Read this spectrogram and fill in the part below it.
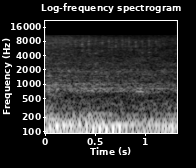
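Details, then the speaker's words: Car with a fourth-cylinder misfire that persisted after new spark plugs, ignition coil, fuel injector, and before an ECM swap: deep, lumpy idle with an uneven low thump and shake; likely two cylinders now missing. "but it's four cylinder mission actually probably more than four cylinder missing now because um i think it's like a two me two two cylinders missing now because it's really bad it's kind of like shakespeare when you start it up"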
